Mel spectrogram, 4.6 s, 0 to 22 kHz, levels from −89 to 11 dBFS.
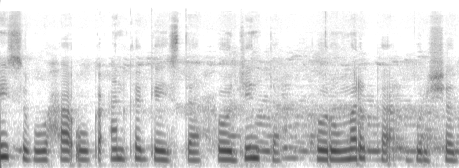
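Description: From 2.27 s to the end, feedback echo between two devices loops the speech back roughly every 0.4 s, up to about 13 dB below it.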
